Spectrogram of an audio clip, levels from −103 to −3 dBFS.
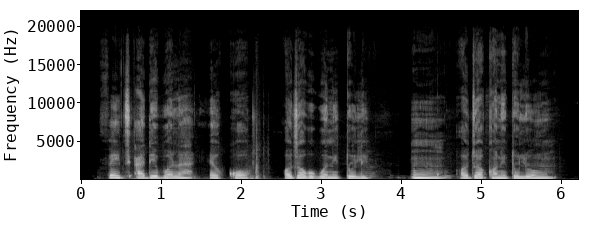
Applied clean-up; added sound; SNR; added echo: neural mask model RNNoise.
